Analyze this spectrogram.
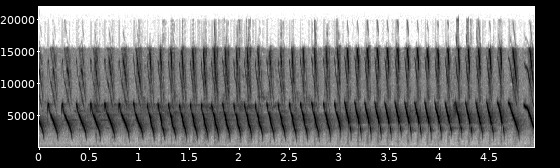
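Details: Belgian canary singing naturally: a long, rapid run of sweeping descending whistled notes, several per second, steady and loud throughout.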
